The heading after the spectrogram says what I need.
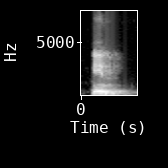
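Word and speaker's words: إن: এখানে জজমটা হ্যাঁ হ্যাঁ ইনের মধ্যে জজম আছে আর ইন্নার মধ্যে তাসদিদ আছে এই ব্যবধান আছে ইন্না মানে নিশ্চয়ই আর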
